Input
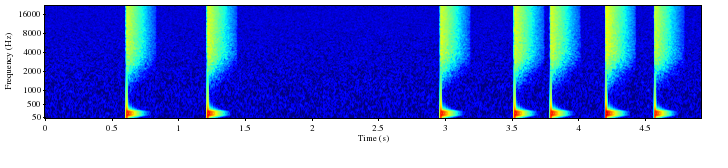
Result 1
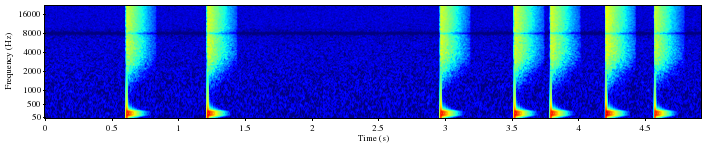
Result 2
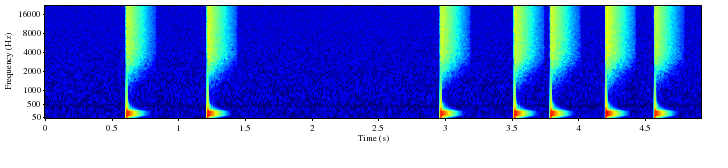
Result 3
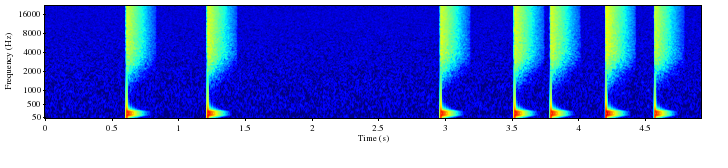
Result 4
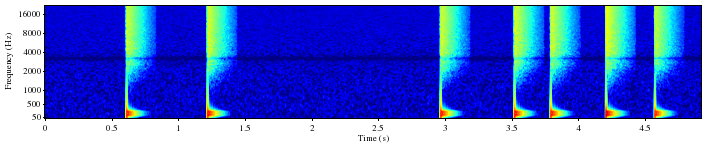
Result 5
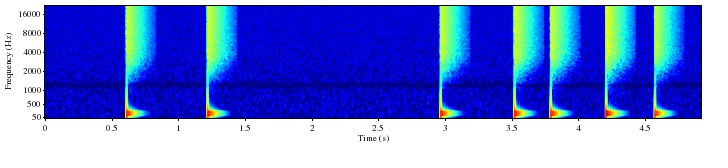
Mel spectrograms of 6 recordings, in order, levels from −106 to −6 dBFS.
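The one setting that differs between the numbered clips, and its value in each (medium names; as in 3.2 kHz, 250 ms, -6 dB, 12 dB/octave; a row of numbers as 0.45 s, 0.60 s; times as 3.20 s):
band-stop, frequency: 8 kHz, 450 Hz, 170 Hz, 3.2 kHz, 1.2 kHz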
